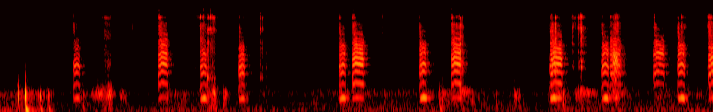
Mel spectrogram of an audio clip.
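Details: Singing zebra finch gives clusters of brief nasal, trumpet-like beeps, some doubled or tripled in quick succession, separated by short pauses, with a soft click at the start and a low hum underneath.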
